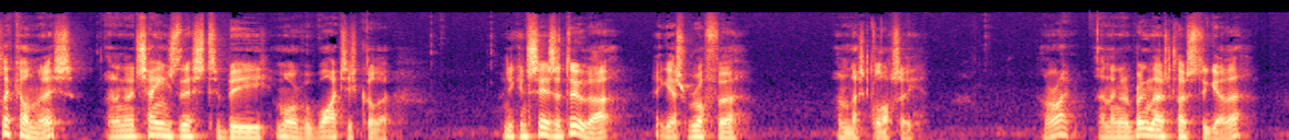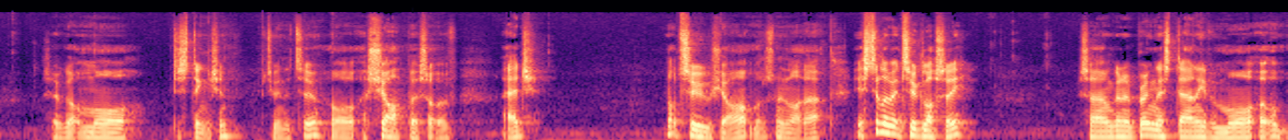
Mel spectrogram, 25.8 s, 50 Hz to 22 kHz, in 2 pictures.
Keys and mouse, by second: 0.0 click, 0.9 click, 1.7 click, 11.6-12.9 drag, 13.8-16.2 drag, 18.3 click, 20.4-21.1 middle drag, 21.9-22.7 middle drag, 23.0-23.3 ctrl+middle drag, 24.2 click.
